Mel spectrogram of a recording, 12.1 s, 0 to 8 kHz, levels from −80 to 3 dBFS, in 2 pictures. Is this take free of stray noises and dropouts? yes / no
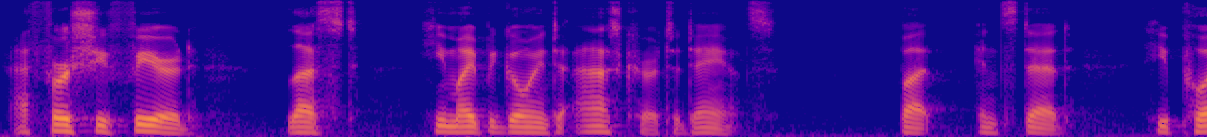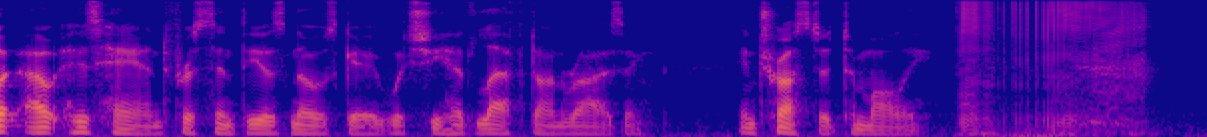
no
